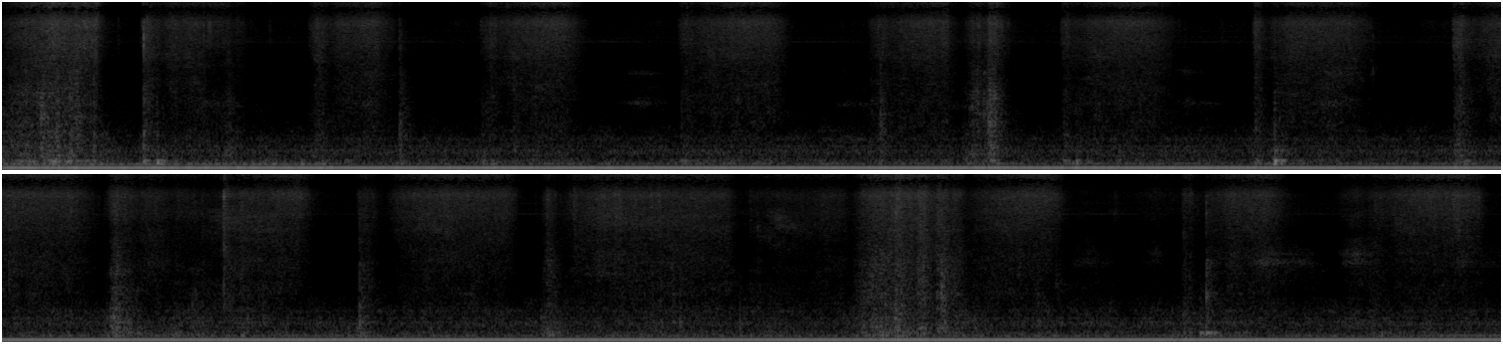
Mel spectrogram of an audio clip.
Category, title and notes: Sound effects > Objects / House appliances
Sweeping with a broom.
